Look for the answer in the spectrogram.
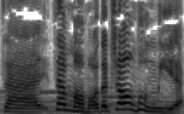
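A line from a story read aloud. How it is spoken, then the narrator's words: Cheerful, grinning reply. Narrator (Chinese): 路马笑嘻嘻的回答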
